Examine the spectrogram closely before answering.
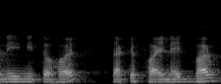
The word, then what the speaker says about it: finite: ফাইনাইট verb, ফিনিট না, এটা ফাইনাইট verb.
